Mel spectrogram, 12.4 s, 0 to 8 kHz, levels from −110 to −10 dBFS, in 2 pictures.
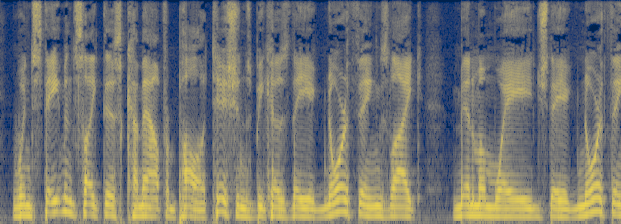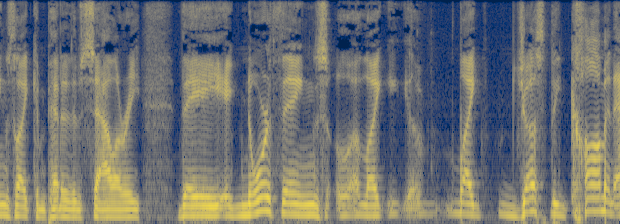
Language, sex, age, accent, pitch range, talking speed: English, male, 50-69, American, 115-145 Hz, 140 wpm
